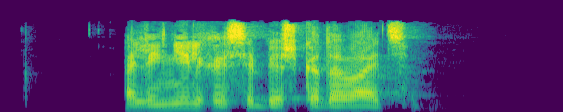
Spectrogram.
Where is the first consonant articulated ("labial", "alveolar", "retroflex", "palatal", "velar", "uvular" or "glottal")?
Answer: alveolar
